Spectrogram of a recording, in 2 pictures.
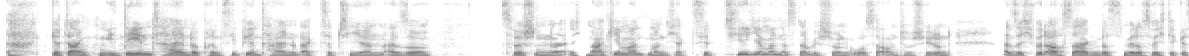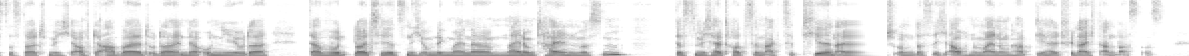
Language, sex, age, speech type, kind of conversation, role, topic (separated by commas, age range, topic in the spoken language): German, female, 20-24, conversation, unstructured, none, Wie wichtig ist es dir, dass andere dich so akzeptieren, wie du bist?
